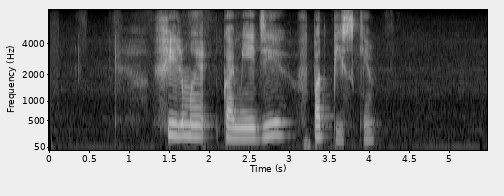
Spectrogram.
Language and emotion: Russian, neutral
